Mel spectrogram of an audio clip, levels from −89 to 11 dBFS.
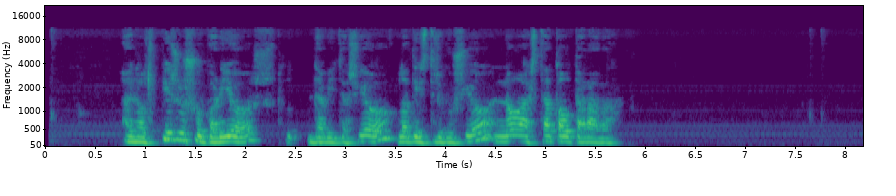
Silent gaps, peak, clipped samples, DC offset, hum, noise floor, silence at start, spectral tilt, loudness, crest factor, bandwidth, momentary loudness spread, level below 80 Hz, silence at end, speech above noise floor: none; -6 dBFS; under 0.1%; under 0.1%; none; -63 dBFS; 0.8 s; -7 dB/octave; -20 LUFS; 16 dB; 11.5 kHz; 10 LU; -58 dBFS; 2.45 s; 43 dB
